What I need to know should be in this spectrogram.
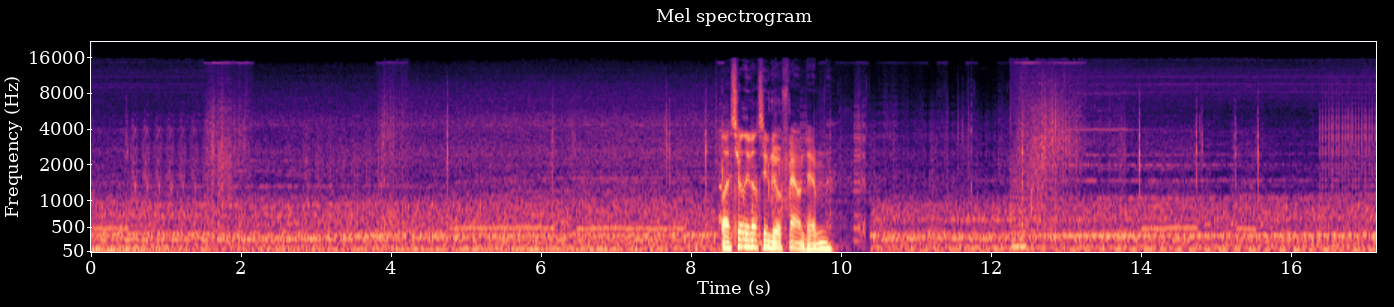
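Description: Machinery hums steadily.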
